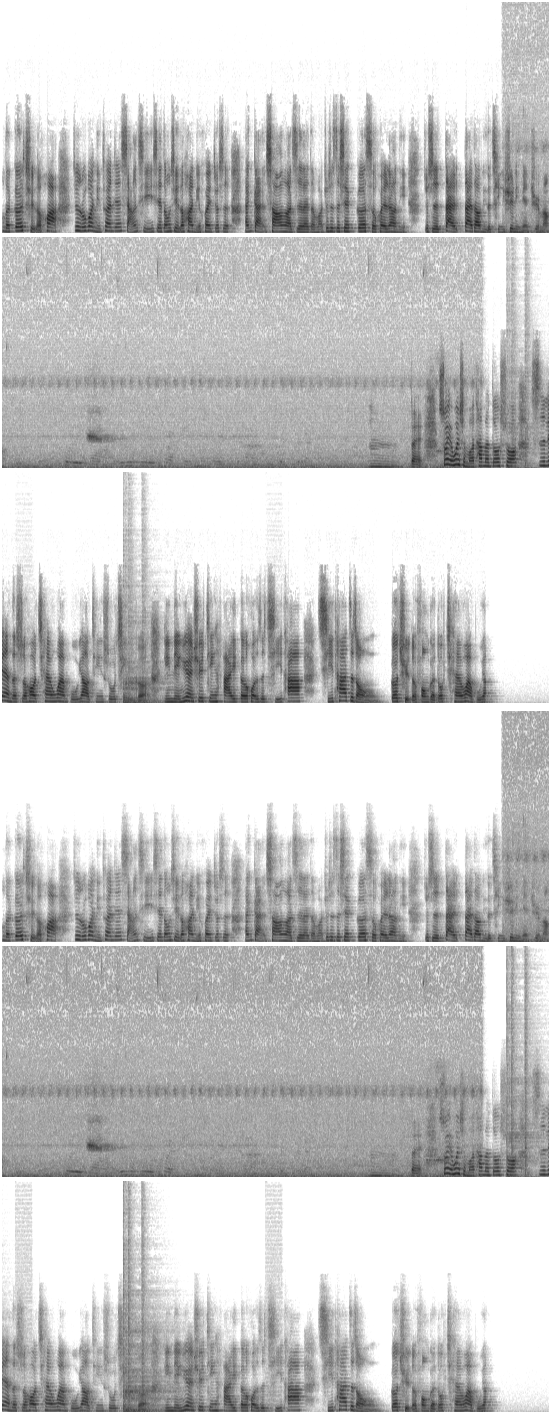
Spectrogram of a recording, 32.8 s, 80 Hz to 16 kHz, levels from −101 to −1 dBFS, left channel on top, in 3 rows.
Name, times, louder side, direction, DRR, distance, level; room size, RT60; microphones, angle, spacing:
voice 1, 0.0-11.0 18.3-31.6, left 4 dB, 45° left, 0.7 m, -24 dB
sound 1, 10.0-20.6, right 2 dB, 15° right, 0.4 m, -38 dB
voice 2, 12.2-17.4 19.7-19.8, right 2 dB, 75° right, 3.9 m, -43 dB
sound 2, 17.1-17.5 21.0-22.5 24.3-26.0 27.2-27.5, right 1 dB, 50° right, 1.9 m, -35 dB
12.5 x 4.9 x 7.5 m
head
